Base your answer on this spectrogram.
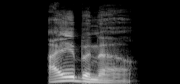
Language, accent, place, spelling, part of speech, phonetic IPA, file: German, Germany, Berlin, eibener, adjective, [ˈaɪ̯bənɐ], De-eibener.ogg
- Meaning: inflection of eiben: 1. strong/mixed nominative masculine singular 2. strong genitive/dative feminine singular 3. strong genitive plural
